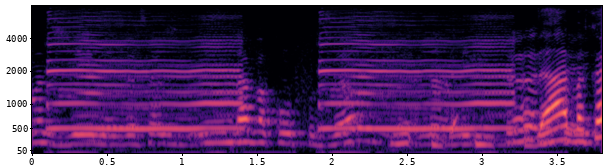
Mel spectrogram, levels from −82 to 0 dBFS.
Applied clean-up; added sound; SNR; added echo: none; Wind instrument, woodwind instrument; 3 dB; none.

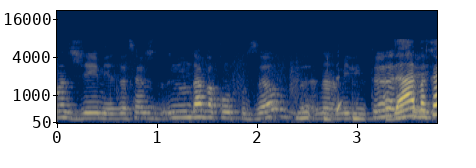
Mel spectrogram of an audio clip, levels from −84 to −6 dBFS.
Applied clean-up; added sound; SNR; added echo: none; none; none; none.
